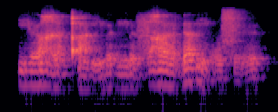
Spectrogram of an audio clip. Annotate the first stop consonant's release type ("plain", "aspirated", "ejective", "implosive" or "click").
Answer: ejective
